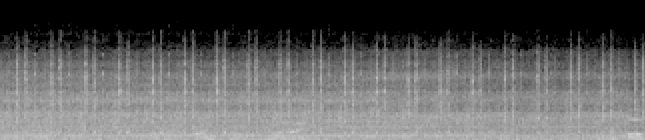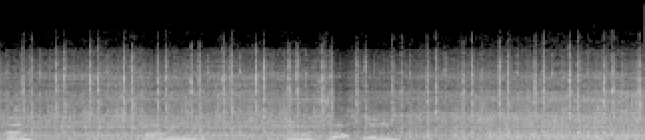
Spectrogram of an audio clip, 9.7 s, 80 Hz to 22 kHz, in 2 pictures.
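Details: 1986 square-body truck parked nearly 20 years, first run after plumbing the fuel return line and plugging vacuum: steady low engine drone holding even without surging or dying over ten seconds; normal idle, fuel getting through.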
